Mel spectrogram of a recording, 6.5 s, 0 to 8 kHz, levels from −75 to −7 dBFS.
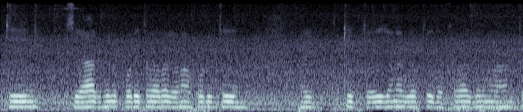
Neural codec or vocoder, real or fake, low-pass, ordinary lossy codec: none; real; 7.2 kHz; none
